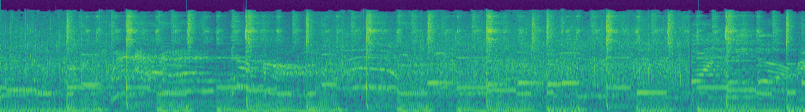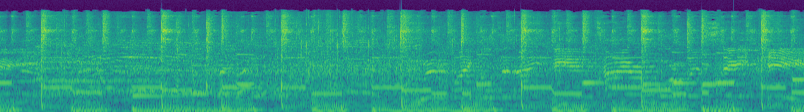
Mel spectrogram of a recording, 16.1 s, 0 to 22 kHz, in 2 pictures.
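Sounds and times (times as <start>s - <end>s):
upbeat music with heavy bass: 0.0s - 16.0s.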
